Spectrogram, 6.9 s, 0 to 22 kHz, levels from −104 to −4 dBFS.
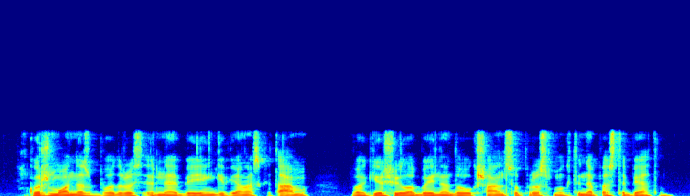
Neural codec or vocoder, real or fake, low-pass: none; real; 7.2 kHz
